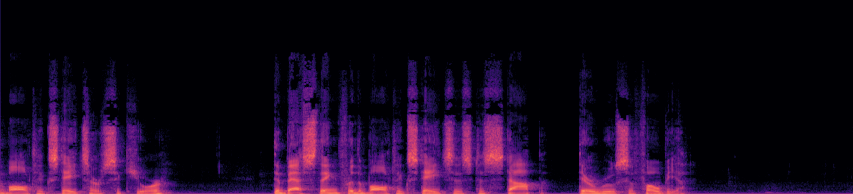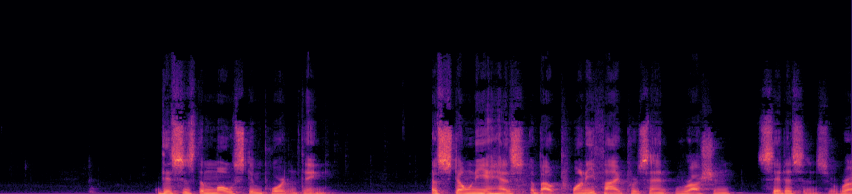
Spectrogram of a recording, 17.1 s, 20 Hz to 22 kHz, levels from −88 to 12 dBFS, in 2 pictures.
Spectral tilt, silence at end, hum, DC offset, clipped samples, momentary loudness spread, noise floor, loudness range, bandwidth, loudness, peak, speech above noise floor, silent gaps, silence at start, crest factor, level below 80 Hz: -4.5 dB/octave; 0 s; none; 0.7%; under 0.1%; 9 LU; -64 dBFS; 5 LU; 13 kHz; -21 LUFS; -4 dBFS; 44 dB; none; 0 s; 18 dB; -40 dBFS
